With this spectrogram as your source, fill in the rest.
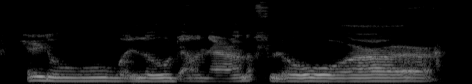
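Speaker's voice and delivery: very low, deep voice with "floor" drawn out. Leading a group through a hello rhyme, saying hello as low as possible. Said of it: "Let's say hello as low as we can".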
